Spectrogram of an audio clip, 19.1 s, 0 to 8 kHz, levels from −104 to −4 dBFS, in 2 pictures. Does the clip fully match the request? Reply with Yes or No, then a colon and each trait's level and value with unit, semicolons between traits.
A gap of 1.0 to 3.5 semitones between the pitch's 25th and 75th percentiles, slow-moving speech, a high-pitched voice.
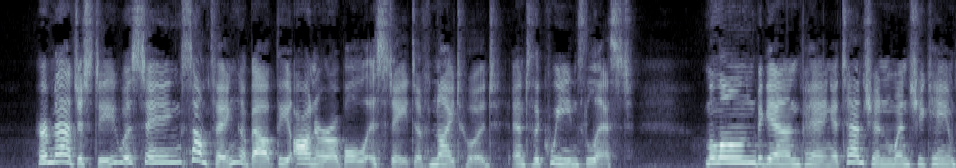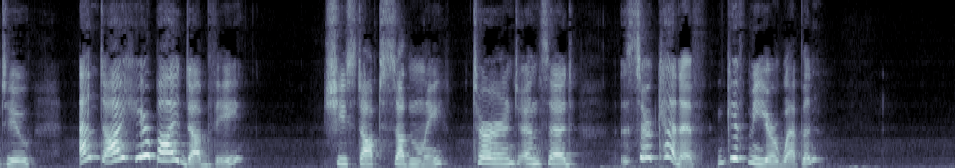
No: average, 4.7 semitones; slow, 130 wpm; high, 235 Hz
